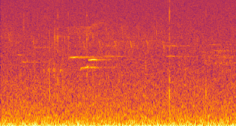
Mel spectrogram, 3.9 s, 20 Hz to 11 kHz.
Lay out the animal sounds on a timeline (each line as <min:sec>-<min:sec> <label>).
0:00.8-0:03.1 Ovenbird (Seiurus aurocapilla)
0:01.0-0:01.9 Wood Thrush (Hylocichla mustelina)
0:03.4-0:03.9 Wood Thrush (Hylocichla mustelina)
